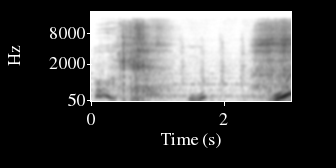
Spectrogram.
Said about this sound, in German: Der Postbote, was tut er da? So laut schnarcht ja nicht mal die Bäuerin.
